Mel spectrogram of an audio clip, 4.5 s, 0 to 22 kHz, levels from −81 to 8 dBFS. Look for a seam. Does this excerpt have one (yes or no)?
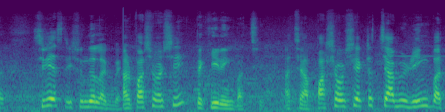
no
